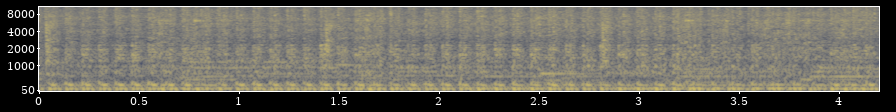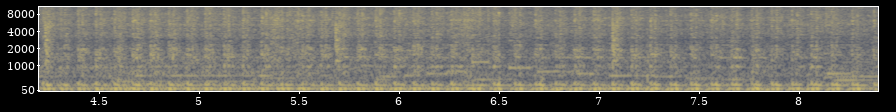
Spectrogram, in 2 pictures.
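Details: Turbo B-series Honda Civic EK hatch (GSR), first start after build, oil leaking from the VTEC solenoid: lumpy uneven idle with stumbling firing pulses that never smooth out.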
